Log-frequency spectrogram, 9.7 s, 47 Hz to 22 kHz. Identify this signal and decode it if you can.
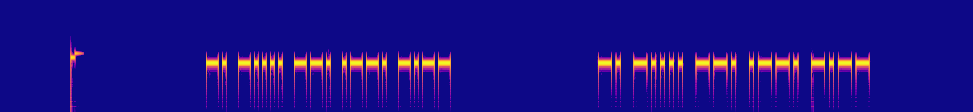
Morse code, heard as a keyed tone, about 29 wpm, 700 Hz. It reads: N6GPY N6GPY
